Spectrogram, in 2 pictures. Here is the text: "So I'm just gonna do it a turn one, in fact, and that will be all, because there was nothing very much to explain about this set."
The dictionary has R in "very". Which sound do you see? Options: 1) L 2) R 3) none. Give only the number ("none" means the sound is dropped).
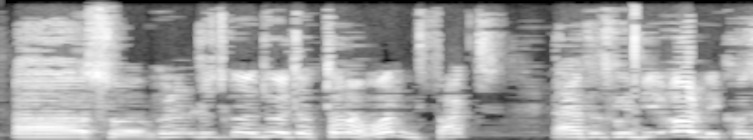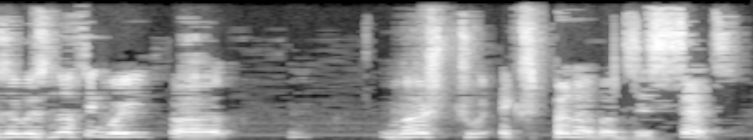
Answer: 3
